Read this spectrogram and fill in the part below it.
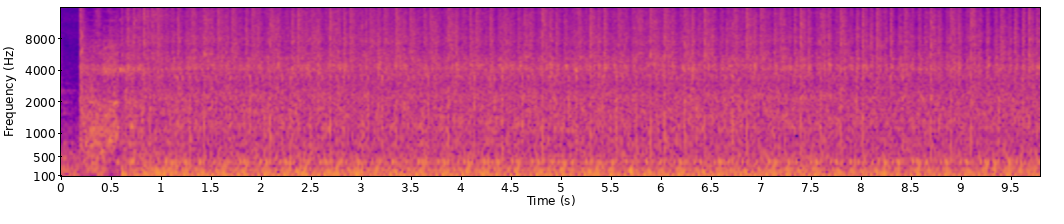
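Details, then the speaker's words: Old Craftsman 10hp Tecumseh riding mower, water-damaged engine just rebuilt, cold run-in on choke with fuel poured in: loud, uneven running with irregular exhaust popping; backfiring, source not yet found, owner wants heat in the motor. "all right we're getting a little bit of backfiring um not sure what that's coming from we need to get heat into the motor so we need to really even if it's running like crap it seems to be suck and Fuel"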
